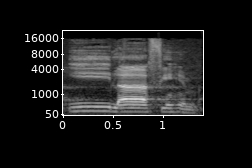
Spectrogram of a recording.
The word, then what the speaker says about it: إِيلَافِهِمْ: This is going to be full mouth. So Qurayshin ila, not ila, ilafihim.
